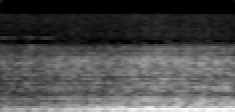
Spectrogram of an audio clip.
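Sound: london bus engine running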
